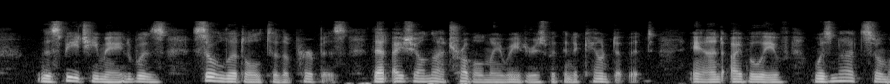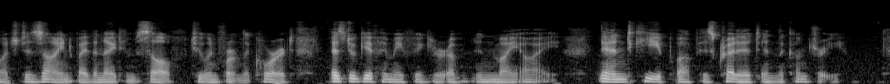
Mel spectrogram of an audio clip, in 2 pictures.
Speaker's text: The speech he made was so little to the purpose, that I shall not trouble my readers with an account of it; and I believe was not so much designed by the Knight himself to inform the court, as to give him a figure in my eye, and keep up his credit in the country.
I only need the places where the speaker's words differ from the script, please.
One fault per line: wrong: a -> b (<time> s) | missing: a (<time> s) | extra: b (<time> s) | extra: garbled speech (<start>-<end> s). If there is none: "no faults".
no faults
